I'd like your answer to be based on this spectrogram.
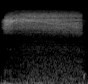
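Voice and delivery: a long unvoiced s hiss. Shown as a demonstration. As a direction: hiss a clean s sound. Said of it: "vai pronunciar o som do". (um s sibilado, sem voz)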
